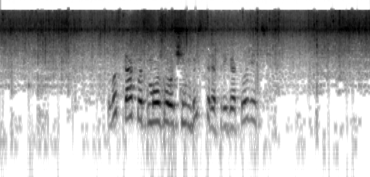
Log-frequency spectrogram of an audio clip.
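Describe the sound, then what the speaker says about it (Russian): Butter bolete mushrooms fry with onions in a pan, giving off a steady, close hiss of sizzling oil. A voice speaks briefly over the frying. "И помешиваем, чтобы не пригорели, чтобы грибы жарились вместе с луком."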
